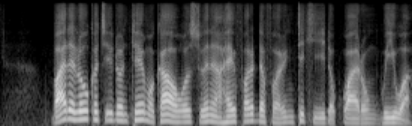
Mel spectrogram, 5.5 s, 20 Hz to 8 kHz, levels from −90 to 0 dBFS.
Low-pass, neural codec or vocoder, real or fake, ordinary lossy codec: 7.2 kHz; codec, 16 kHz, 0.3 kbps, FocalCodec; fake; none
